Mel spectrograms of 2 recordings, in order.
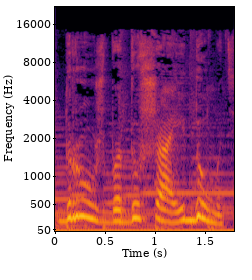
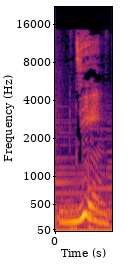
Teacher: Разные эти звуки. Один из них твердый «д» в словах «дружба», «душа», а другой мягкий «д» в слове «день».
